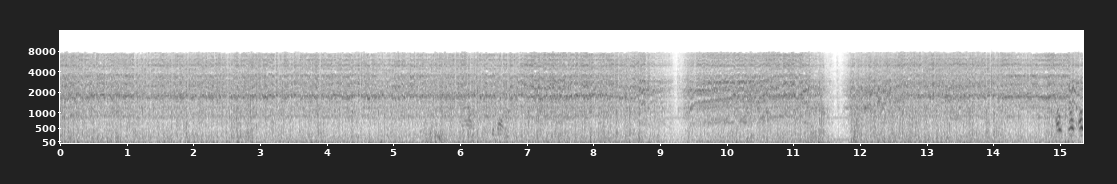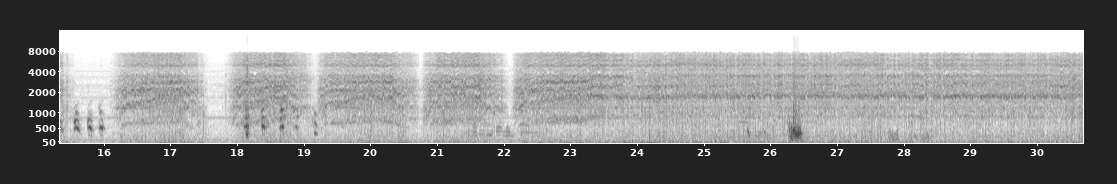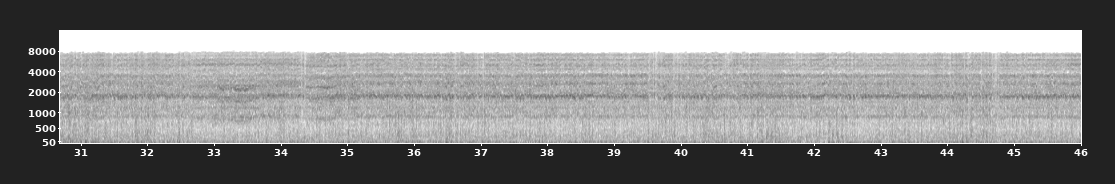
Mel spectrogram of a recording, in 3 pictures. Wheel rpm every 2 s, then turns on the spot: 230, 230, 230, 230, 140, 150, 180, 150, 90, 110, 140, 160, 230, 230, 230, 230, 220, 230, 230, 240, 230, 230, 230.
16-18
